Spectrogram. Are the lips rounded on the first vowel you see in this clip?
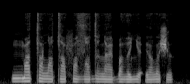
no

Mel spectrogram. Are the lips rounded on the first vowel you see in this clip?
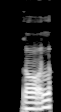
yes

